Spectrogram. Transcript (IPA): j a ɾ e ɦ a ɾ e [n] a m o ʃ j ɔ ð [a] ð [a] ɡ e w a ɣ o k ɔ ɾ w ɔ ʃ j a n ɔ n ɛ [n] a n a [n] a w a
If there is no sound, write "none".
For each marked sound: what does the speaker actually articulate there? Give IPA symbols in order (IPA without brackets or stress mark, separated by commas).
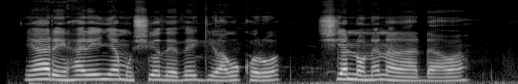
ɲ, ɛ, ɛ, n, d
